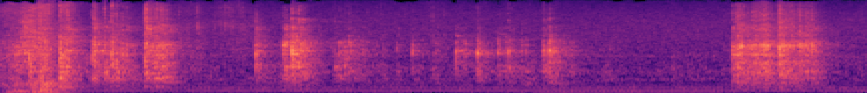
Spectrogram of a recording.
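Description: A boxed frosted LED globe bulb being handled and shaken, with a thump at the start and then several short bursts of clinking rattles from inside the small carton. The loose rattle sounds like a damaged bulb.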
